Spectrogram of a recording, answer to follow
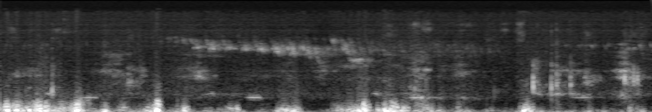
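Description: Microfibre cloth wiping a car's side window glass dry, with irregular low rubbing and thumping noises from the cloth and hand working over the glass.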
